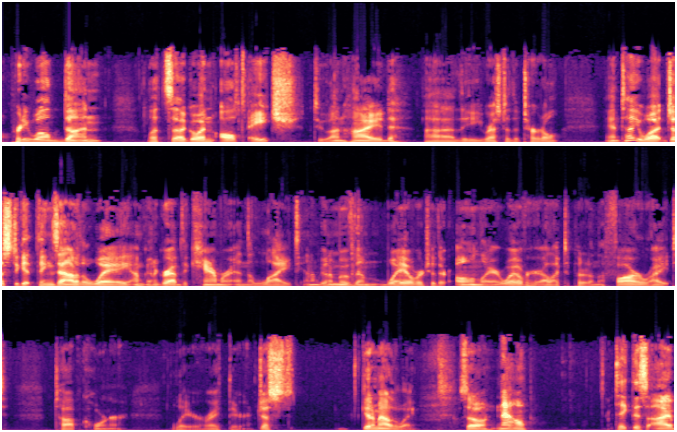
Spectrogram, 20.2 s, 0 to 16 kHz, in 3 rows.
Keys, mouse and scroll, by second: 0.2-0.8 scroll up 10, 1.0 shift+middle click, 2.3 alt+h, 2.7-3.1 scroll down 3, 3.2 a, 3.5 shift+middle click, 6.6 scroll down 3, 7.1 shift+middle click, 8.1 right click, 9.2 shift+right click, 10.2 m, 15.5 middle click, 17.1-17.6 scroll down 1, 18.0 scroll up 5, 18.5 shift+middle click, 19.1 right click.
